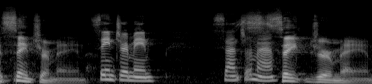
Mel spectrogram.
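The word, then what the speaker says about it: St-Germain: Jim man nope nope why did you say it that way that's how it would be pronounced in French I should be like German st. Germain st.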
